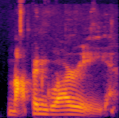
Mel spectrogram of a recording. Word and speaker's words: Mapinguari: Mapinguari. Thank you. Yeah, yeah, absolutely. So the Mapinguari, and I might be butchering it, who knows,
